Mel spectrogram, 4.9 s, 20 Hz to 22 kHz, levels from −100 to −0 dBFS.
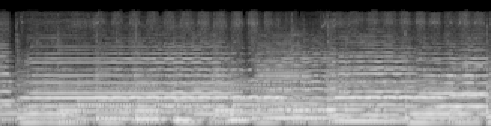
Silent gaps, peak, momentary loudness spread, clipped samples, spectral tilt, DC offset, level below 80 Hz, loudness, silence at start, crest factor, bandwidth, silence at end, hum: none; -4 dBFS; 2 LU; under 0.1%; -7.5 dB/octave; under 0.1%; -68 dBFS; -16 LUFS; 0 s; 12 dB; 15.5 kHz; 0 s; none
